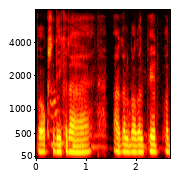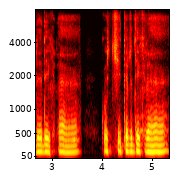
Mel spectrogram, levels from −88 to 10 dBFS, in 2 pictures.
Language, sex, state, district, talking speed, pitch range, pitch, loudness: Hindi, male, Bihar, Patna, 170 wpm, 135-145 Hz, 140 Hz, -18 LUFS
